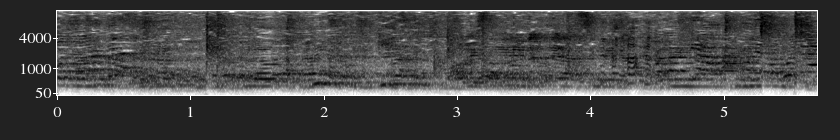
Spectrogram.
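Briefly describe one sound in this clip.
A group of young men and women talk and shout over each other close by.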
